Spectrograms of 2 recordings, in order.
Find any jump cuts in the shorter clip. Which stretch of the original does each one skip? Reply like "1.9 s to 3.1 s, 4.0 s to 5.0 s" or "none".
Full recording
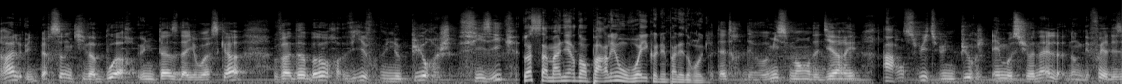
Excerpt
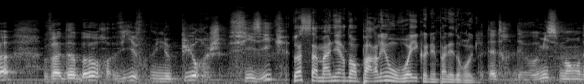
none

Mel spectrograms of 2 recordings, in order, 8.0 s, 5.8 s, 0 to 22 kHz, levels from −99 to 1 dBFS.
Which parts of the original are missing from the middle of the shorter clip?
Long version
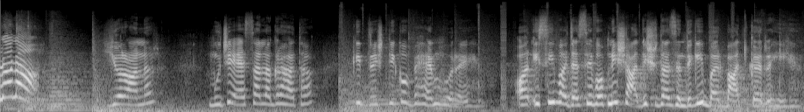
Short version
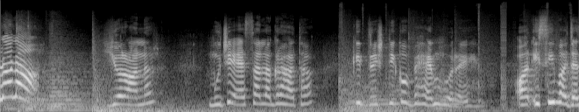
none

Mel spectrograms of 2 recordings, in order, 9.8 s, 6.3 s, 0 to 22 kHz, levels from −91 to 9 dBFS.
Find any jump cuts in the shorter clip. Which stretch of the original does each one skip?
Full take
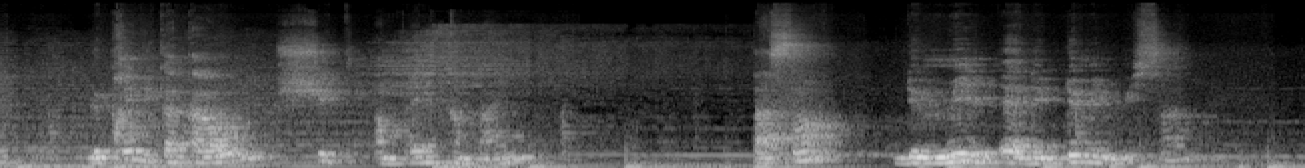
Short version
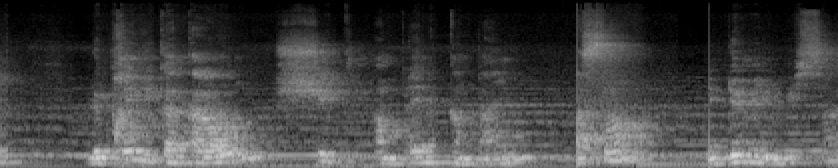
4.3 s to 5.7 s, 6.7 s to 7.9 s

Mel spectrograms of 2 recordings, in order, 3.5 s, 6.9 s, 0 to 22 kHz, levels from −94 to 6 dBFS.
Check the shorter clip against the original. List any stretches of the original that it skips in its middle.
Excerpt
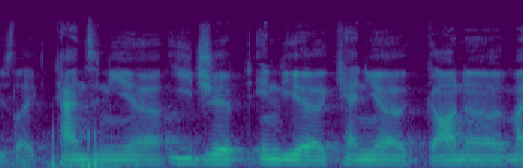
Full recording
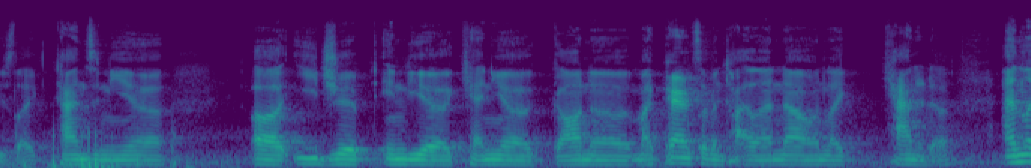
1.1 s to 1.9 s

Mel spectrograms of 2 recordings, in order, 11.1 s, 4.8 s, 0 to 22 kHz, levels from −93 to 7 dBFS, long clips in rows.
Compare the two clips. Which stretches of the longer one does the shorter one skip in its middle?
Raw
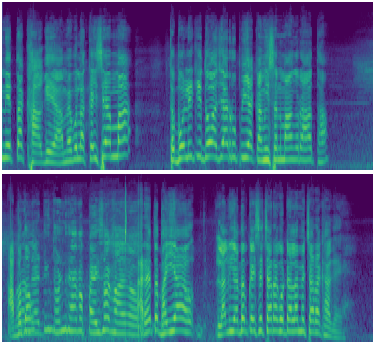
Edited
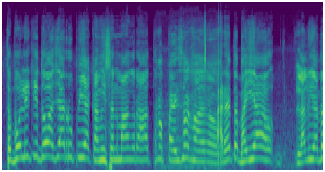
4.8 s to 6.7 s

